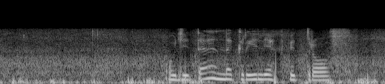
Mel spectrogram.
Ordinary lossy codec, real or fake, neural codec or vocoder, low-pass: MP3, 48 kbps; real; none; 5.4 kHz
